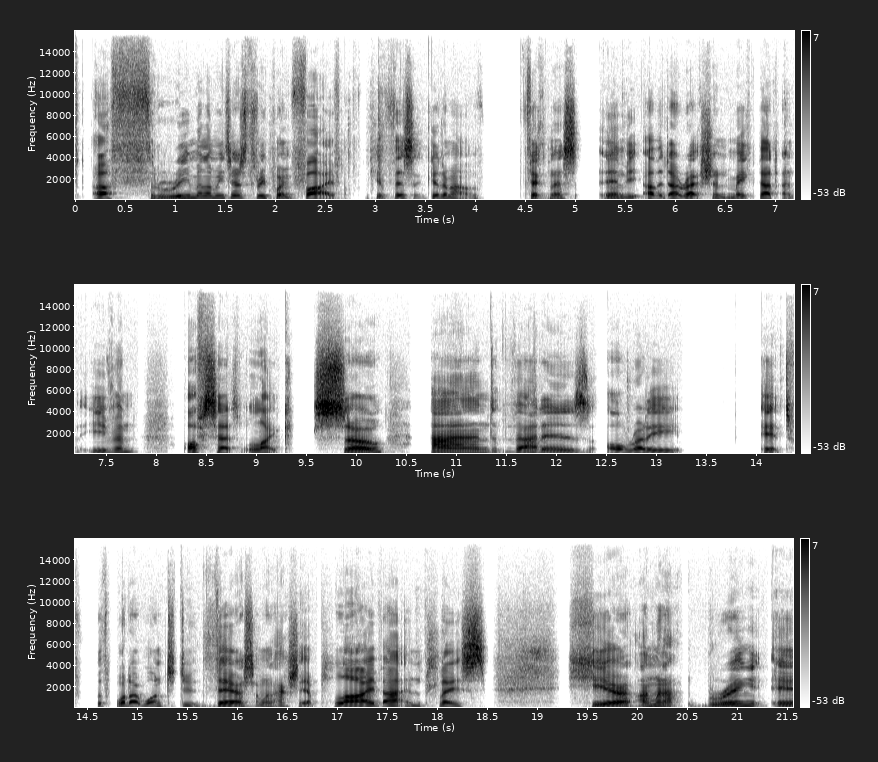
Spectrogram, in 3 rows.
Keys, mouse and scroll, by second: 1.5-2.6 typing, 3.0 Return, 4.7 click, 7.0 click, 12.6 click, 16.5 click, 18.3 click, 18.5 middle click, 20.1 middle click.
